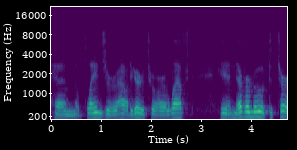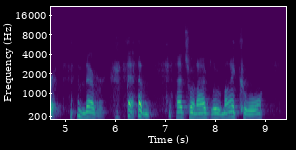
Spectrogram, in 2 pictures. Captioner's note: laughs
